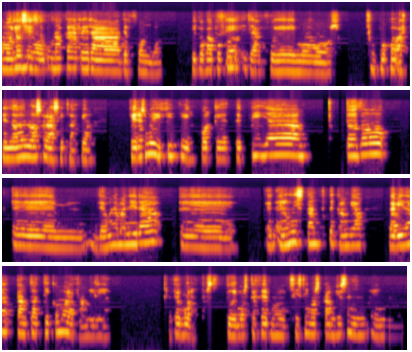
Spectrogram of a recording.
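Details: Aphasia in an adult woman after a stroke; at onset she could not speak at all and gradually regained words through speech therapy; chronic post-stroke aphasia.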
